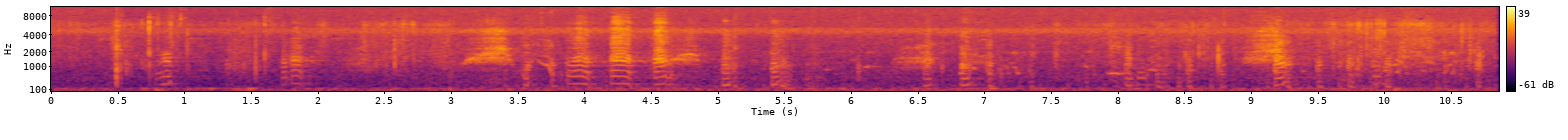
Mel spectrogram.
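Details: Ducks kept and raised at home, day 73, calling in the middle of the night at 3:00 AM; scattered raspy quacks, some drawn out, mixed over a low continuous hum.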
